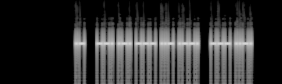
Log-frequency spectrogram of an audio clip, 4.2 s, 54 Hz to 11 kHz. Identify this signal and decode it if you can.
Morse code, heard as a keyed tone, about 44 wpm, 700 Hz. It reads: A GROUP OF
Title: Sets of 3 Words 45wpm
